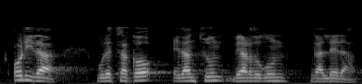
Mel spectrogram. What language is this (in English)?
Basque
